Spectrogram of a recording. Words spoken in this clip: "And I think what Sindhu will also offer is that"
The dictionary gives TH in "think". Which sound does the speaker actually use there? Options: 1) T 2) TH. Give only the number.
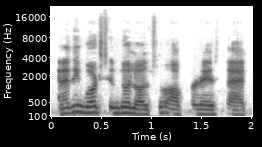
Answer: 1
